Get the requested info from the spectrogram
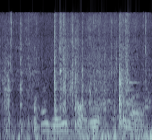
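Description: A long-handled hoe chopping and scraping into clumps of clay soil: a few sharp strikes with gritty scraping, the loudest strike near the end.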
